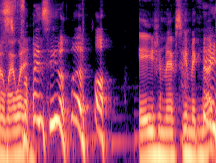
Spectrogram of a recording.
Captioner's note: laughing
